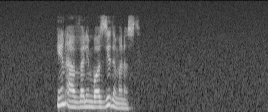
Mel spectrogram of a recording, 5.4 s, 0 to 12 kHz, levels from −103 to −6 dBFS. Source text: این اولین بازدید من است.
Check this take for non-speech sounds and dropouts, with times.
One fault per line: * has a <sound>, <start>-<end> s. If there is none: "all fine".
all fine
